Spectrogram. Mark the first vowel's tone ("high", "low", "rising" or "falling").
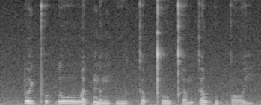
high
